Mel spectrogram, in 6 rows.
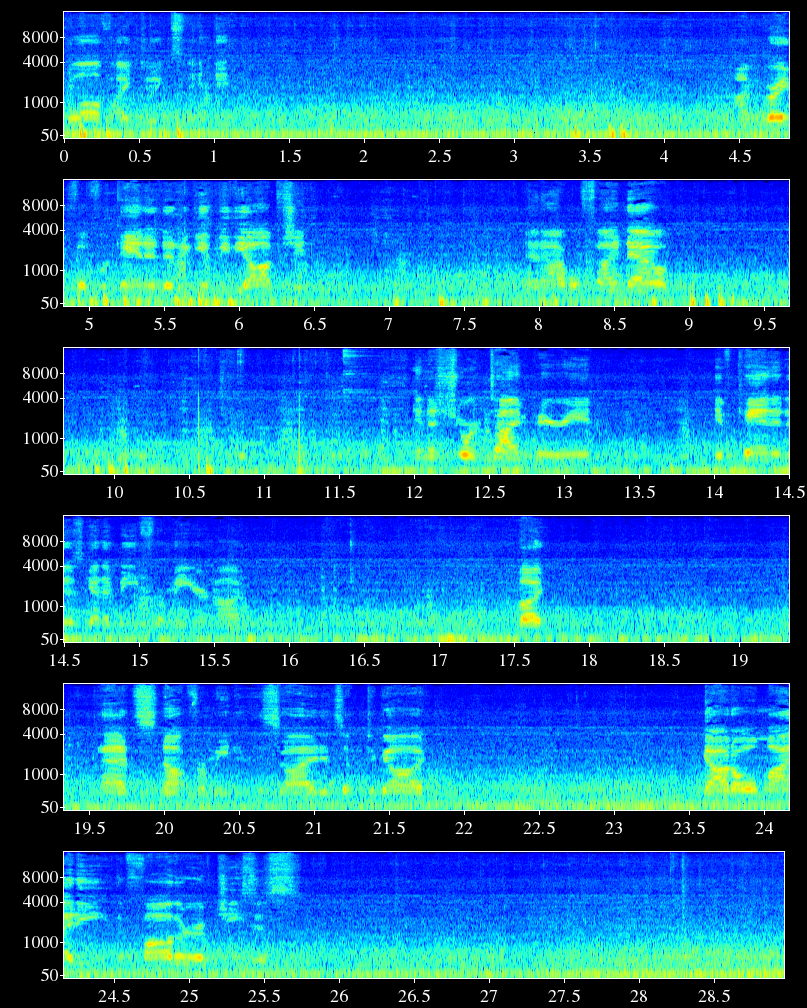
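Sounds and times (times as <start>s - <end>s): low bumps: 0.0s - 28.9s
road noise: 0.0s - 28.9s
truck engine rumbling: 0.0s - 28.9s.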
